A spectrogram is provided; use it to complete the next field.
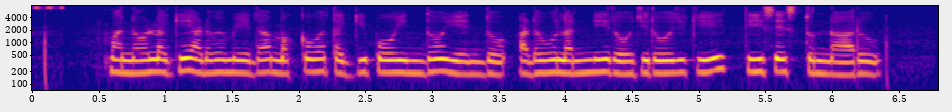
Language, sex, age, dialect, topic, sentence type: Telugu, female, 31-35, Telangana, agriculture, statement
